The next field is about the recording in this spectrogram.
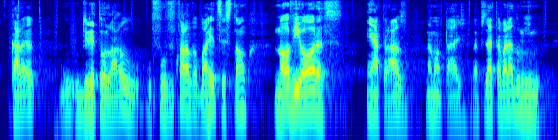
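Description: In an ordinary speaking voice, a man speaks at a moderate pace and a medium pitch with fairly even intonation, on a very clean recording with a silent background. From Governador Valadares, Minas Gerais, Brazil. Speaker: civil engineer. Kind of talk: casual interview.

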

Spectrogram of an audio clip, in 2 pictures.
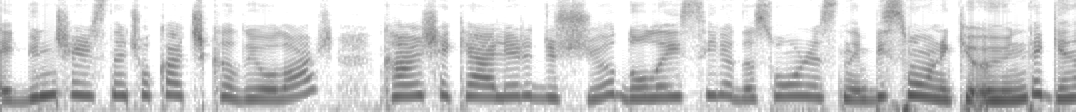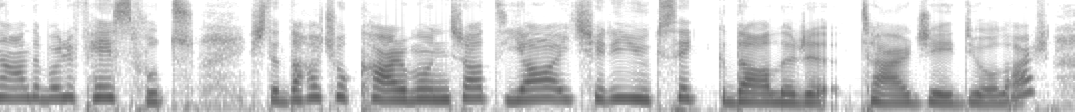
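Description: The speech moves at a fairly quick pace with lively intonation, the sound dry and close with no echo. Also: woman, high pitch for a woman. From Istanbul, Turkey. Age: 20s. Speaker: dietitian. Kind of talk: interview.

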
